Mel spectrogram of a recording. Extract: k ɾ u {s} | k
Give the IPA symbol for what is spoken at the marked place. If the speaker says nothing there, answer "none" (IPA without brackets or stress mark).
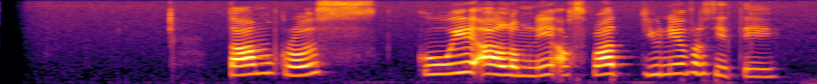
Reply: s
